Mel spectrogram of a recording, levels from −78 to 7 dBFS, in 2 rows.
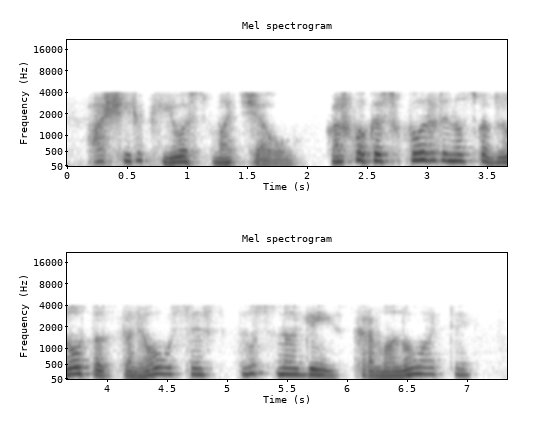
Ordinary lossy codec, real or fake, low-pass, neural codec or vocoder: AAC, 16 kbps; fake; 7.2 kHz; codec, 16 kHz in and 24 kHz out, 0.6 kbps, FocalCodec, streaming, 4096 codes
